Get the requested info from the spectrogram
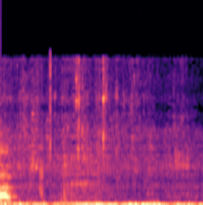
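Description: Low, uneven rumble of background noise throughout, with a brief short rising sound right at the start.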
